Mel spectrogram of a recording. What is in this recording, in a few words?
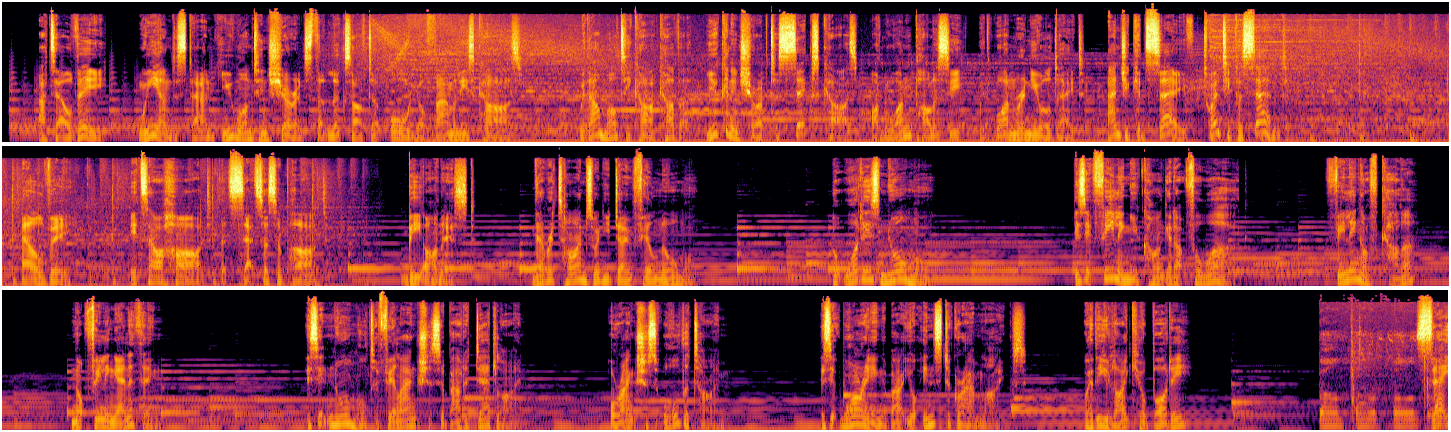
Commercial Montage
